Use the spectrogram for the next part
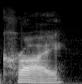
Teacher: when you have a K before it, like in cry, the beginning of the R is unvoiced. Almost like I'm kind of whispering.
